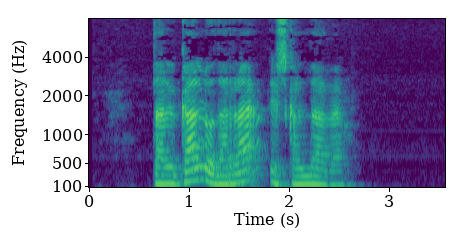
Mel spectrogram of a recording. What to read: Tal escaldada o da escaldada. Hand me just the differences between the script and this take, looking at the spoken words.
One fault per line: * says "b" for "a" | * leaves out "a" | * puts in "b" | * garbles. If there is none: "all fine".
* says "cal" for "escaldada"
* puts in "ra"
